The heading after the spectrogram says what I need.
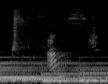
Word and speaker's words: draught: Draught, pronounced draft?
